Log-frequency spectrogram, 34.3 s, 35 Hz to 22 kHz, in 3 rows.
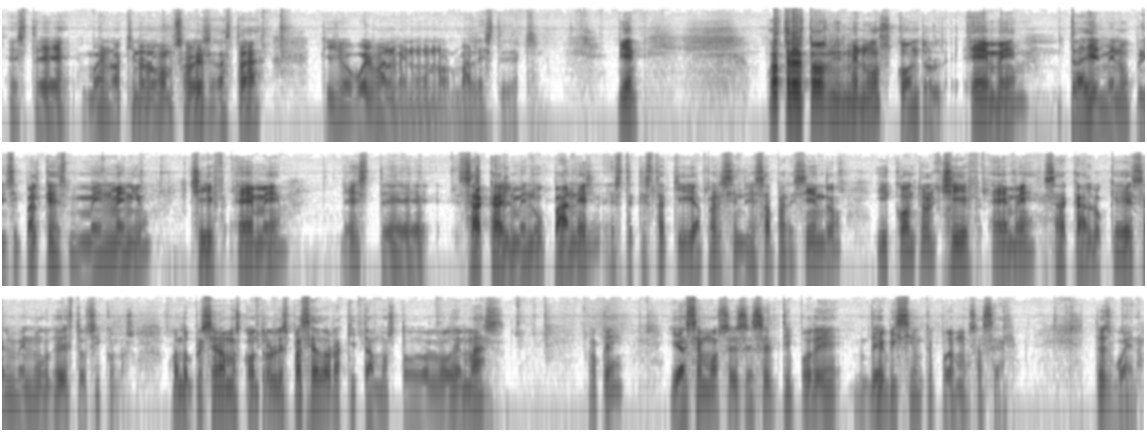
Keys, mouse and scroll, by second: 0.0 click, 2.5 ctrl+space, 4.0-5.0 drag, 9.9 ctrl+m, 10.9 ctrl+m, 11.3 ctrl+m, 11.9 ctrl+m, 12.4 ctrl+m, 15.4-18.8 typing, 21.2 m, 25.5 ctrl+space, 26.4 ctrl+space, 27.1 ctrl+space, 28.0 ctrl+space.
